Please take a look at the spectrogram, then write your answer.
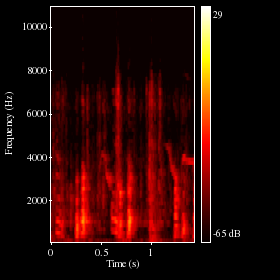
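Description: Hens clucking in a backyard coop with nests in a La Union province yard, several short bursts of clucks in quick succession at moderate distance.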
